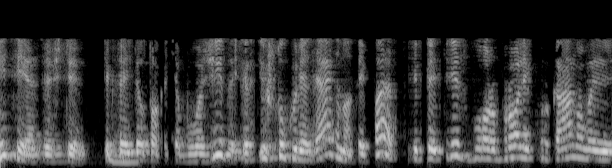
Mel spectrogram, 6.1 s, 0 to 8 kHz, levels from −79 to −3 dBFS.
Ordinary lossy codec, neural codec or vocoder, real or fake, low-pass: AAC, 16 kbps; none; real; 7.2 kHz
